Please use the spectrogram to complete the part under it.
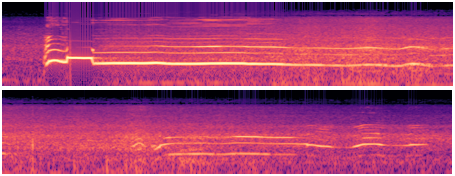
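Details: Alaskan Malamute howling during a walk: a loud, long, steady tone that dips slightly, fades, then returns as a wavering, higher howl with brief rising notes near the end.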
